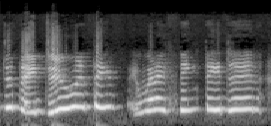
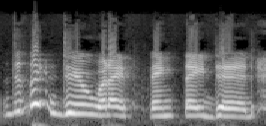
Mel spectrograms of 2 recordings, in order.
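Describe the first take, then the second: First: Much higher, excited "Did they do what they" in disbelief; shocked disbelief. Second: Said in the usual way. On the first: Retold or imitated. Reader reacting to an implied love scene, stunned. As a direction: gasp it out as if you can't believe it. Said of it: "I was just like". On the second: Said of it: "I was like".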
